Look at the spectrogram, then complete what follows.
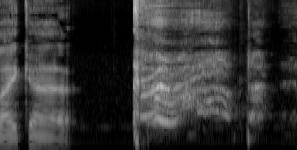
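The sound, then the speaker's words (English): A raspy throat clearing and a few sharp coughs in short bursts, with brief pauses between them and no talking. “I told you I'm still trying to get over this cough”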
